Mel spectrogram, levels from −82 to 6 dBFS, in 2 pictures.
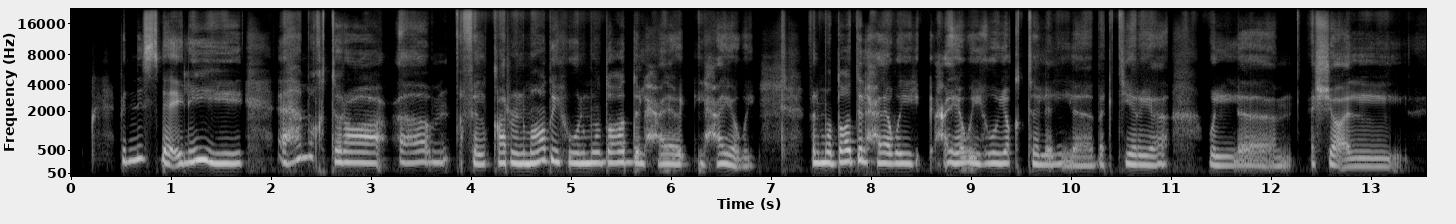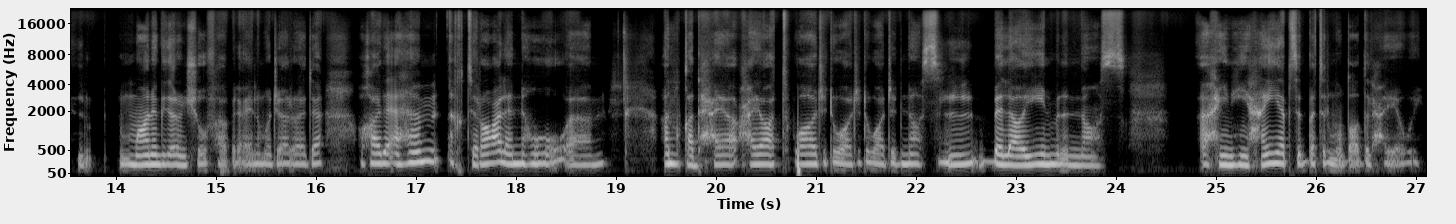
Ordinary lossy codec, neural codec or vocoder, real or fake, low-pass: none; autoencoder, 48 kHz, 128 numbers a frame, DAC-VAE, trained on Japanese speech; fake; none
